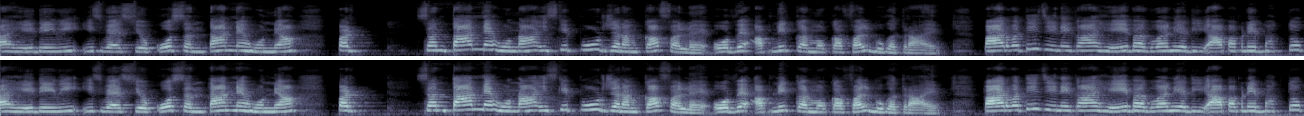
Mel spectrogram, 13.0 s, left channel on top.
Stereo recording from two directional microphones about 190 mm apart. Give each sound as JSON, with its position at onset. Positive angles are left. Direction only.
{"t": 0.0, "sound": "a woman's voice", "side_deg": 45}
